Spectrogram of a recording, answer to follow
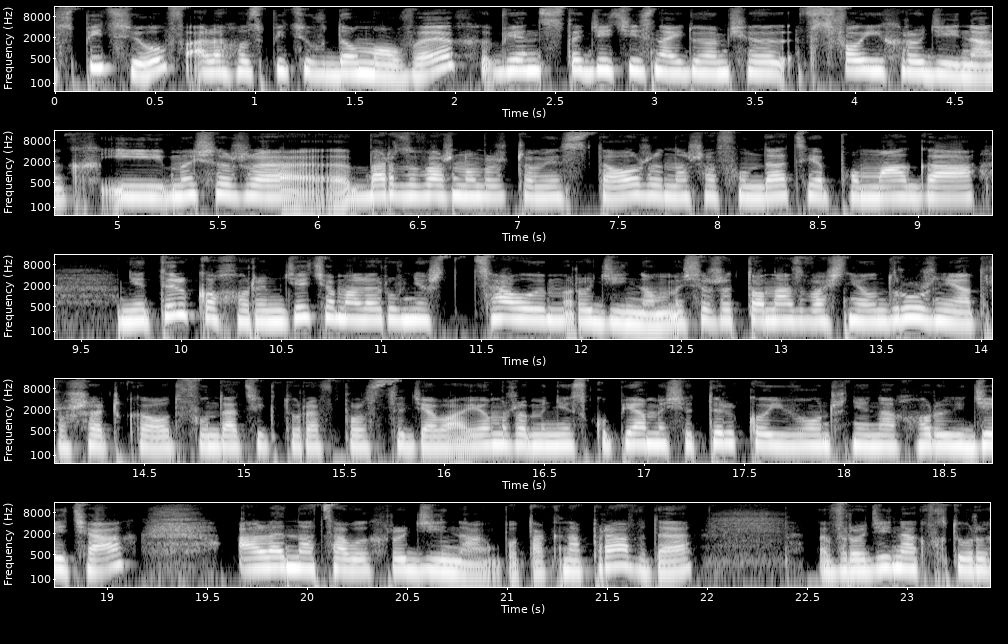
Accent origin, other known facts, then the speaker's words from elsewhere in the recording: Witnica, Lubusz Voivodeship, Poland; Mieszkaliśmy w większości, bo tam było troszeczkę przeprowadzek po drodze, ale w większości swoje dzieciństwo spędziłam w takim bardzo, bardzo małym miasteczku koło Gorzowa Wielkopolskiego, które nazywa się Witnica.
